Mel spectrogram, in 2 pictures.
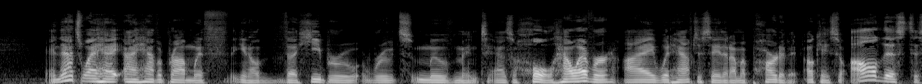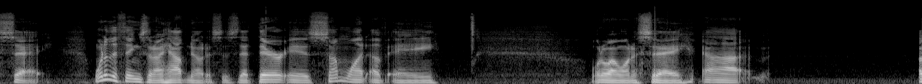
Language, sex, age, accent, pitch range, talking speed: English, male, 40-59, American, 95-125 Hz, 190 wpm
